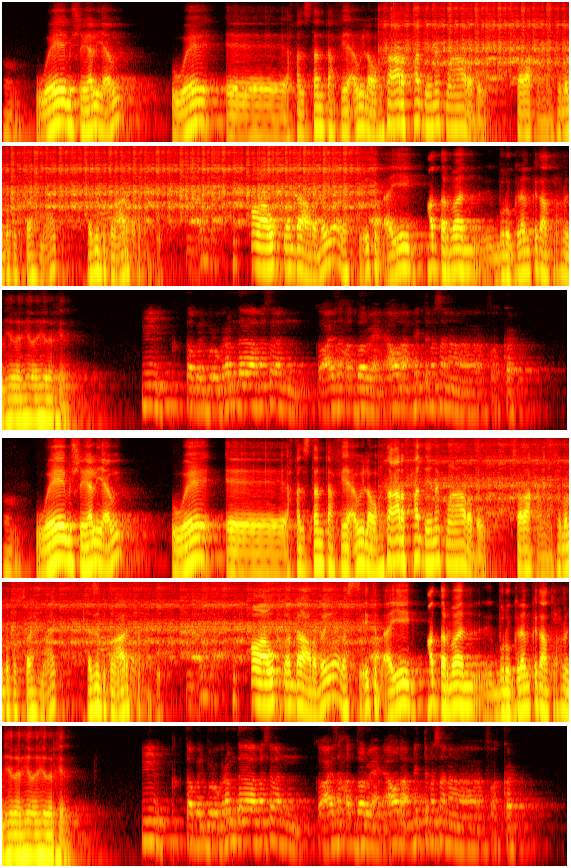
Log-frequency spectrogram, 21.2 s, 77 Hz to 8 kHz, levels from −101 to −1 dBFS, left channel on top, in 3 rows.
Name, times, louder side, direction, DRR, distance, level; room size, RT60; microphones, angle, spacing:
voice 1, 0.0-1.5 2.1-6.1 6.4-7.8 8.1-8.7 10.2-15.0, right 4 dB, 90° right, 0.7 m, -27 dB
sound 1, 4.7-11.8, left 3 dB, 30° left, 1.8 m, -37 dB
voice 2, 8.2-8.8 9.4-9.7 11.7-11.9 15.9-16.2 16.5-20.6, right 1 dB, 60° right, 2.6 m, -38 dB
29.5 x 10.0 x 4.5 m
head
